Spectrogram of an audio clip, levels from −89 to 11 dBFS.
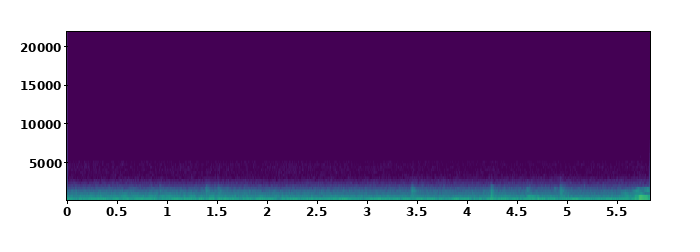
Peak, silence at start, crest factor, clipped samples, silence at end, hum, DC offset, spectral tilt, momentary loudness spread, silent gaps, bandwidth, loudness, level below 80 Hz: -14 dBFS; 0 s; 18 dB; under 0.1%; 0 s; none; under 0.1%; -11 dB/octave; 2 LU; none; 2.9 kHz; -35 LUFS; -66 dBFS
